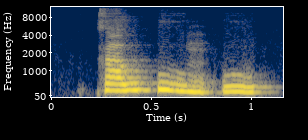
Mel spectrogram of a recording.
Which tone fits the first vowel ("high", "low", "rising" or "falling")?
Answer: rising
